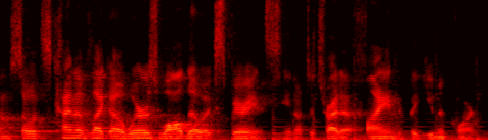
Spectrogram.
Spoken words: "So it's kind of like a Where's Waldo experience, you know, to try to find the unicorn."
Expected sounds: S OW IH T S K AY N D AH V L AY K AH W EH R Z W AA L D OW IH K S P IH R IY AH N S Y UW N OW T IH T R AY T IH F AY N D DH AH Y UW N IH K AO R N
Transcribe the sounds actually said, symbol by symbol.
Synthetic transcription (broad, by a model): S OW IH T S K AY N D AH V L AY K AH W EH R Z W AA L D OW IH K S P IH R IY AH N S Y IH N OW T IH T R AY T IH F AY N DH AH Y UW N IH K AO R N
